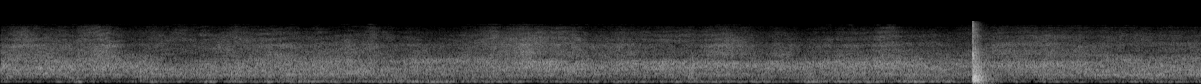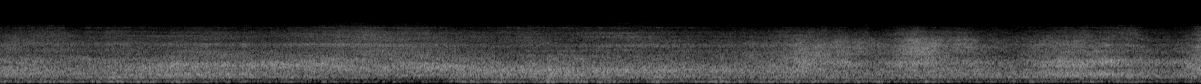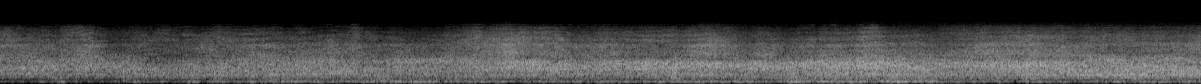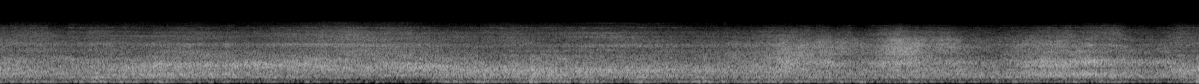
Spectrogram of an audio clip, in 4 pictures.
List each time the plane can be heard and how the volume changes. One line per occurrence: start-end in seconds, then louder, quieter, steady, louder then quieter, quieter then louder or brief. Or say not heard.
0.0-47.9 louder.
